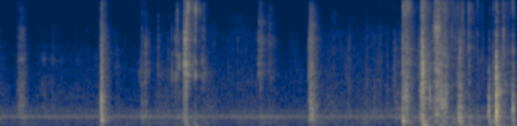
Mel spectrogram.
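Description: A few small separate clicks and knocks, then, about five seconds in, the rustling and tearing of a cardboard toy box's end flap being pulled open.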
